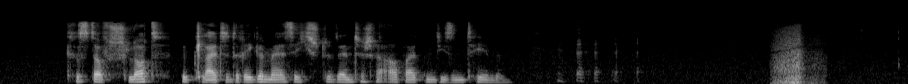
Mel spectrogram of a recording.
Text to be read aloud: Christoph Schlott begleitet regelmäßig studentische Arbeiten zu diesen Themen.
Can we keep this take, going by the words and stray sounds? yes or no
no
